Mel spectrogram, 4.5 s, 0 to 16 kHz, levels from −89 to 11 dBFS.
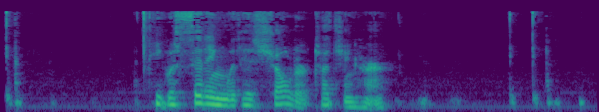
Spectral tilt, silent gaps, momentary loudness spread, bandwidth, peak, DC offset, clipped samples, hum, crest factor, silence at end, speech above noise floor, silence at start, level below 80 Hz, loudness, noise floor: -4.5 dB/octave; none; 16 LU; 12 kHz; -8 dBFS; under 0.1%; under 0.1%; none; 24 dB; 0.1 s; 39 dB; 0.05 s; -64 dBFS; -29 LUFS; -67 dBFS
